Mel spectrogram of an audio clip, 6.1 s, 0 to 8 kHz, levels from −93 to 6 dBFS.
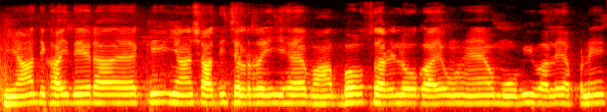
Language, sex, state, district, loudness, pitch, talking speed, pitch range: Hindi, male, Punjab, Fazilka, -16 LUFS, 165 Hz, 205 wpm, 160-175 Hz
